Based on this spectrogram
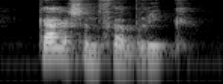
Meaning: candle factory
- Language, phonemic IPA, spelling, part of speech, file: Dutch, /ˈkaːrsə(n)fɑbrik/, kaarsenfabriek, noun, Nl-kaarsenfabriek.ogg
